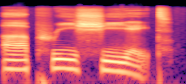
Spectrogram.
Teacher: That can be a tricky word for a lot of learners because of the soft sh sound in the middle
